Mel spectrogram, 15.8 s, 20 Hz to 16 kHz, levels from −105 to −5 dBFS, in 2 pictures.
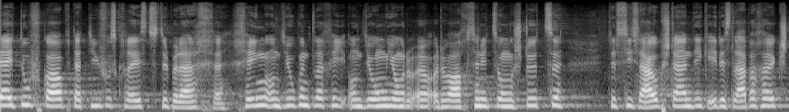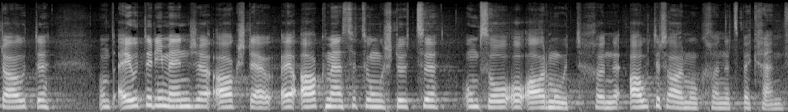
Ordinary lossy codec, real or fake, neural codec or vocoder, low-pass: none; real; none; 14.4 kHz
